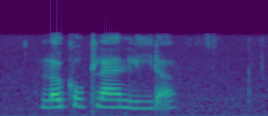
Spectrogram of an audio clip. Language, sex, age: English, female, 18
